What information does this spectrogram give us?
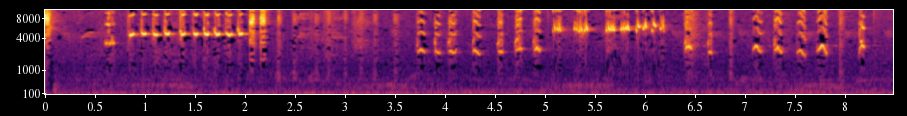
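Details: A sunbird (kolibri), a recording used as a master or lure song, sings very high, thin notes: a fast buzzy trill, then bursts of sharp, sweeping chips and twitters in quick succession.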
